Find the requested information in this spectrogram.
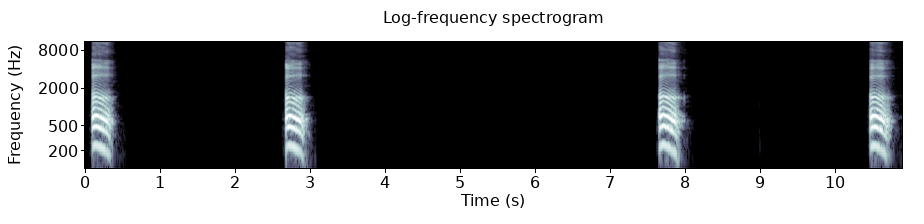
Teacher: You can pronounce it by contracting your throat muscles quickly to obstruct the airflow and then releasing the pressure abruptly. Because the vocal cords are held tightly together, this prevents them from vibrating, so you should not hear anything for a short period of time. · This sound or one can argue lack of sound is the abrupt pause that takes place before the next sound is released suddenly. You can pronounce it by contracting your throat muscles quickly to obstruct the airflow and then releasing the pressure abruptly.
